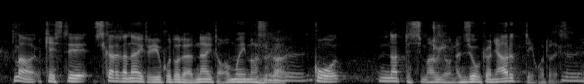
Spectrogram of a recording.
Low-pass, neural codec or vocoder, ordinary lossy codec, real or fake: none; codec, 16 kHz, 4 kbps, X-Codec, HuBERT features, trained on LibriSpeech; none; fake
